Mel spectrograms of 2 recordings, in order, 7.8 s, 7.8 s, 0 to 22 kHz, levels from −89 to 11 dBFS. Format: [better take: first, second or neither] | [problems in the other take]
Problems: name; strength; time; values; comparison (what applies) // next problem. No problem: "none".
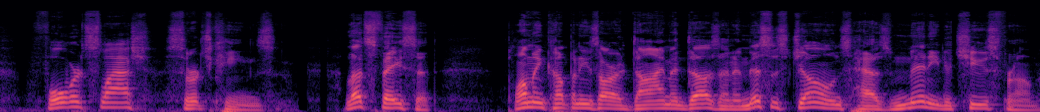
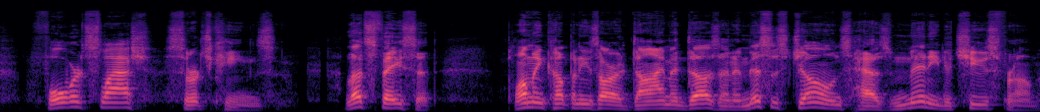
first | thin; very; fading below 650 Hz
